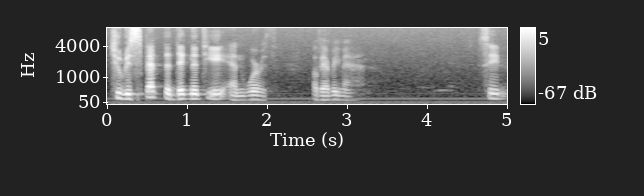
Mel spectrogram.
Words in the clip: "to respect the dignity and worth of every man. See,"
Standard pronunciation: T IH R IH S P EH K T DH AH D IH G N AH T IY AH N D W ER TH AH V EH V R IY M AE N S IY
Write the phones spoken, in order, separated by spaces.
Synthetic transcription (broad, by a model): T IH R IH S P EH K T DH AH D IH G N AH T IY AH N W ER TH AH V EH V R IY M AE N S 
